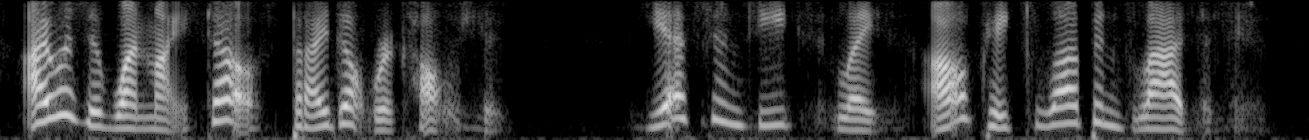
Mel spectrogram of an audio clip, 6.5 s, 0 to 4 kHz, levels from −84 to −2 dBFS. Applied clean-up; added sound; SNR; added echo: neural separator model SepFormer WHAM!.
